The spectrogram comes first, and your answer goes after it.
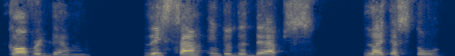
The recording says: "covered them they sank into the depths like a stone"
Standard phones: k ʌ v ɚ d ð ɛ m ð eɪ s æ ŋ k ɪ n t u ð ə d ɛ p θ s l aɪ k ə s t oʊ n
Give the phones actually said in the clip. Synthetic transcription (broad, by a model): k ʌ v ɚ d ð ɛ m ð eɪ s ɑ ŋ ɪ n t u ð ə d ɛ p s l aɪ k ə s t oʊ n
